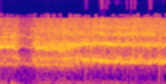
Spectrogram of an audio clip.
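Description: A loud, sustained tire screech, a continuous high-pitched squeal that dips briefly near the start and then holds steady for nearly two seconds with no voices.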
